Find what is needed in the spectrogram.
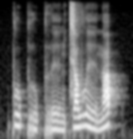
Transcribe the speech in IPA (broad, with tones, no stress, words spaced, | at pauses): plu˥˩ʔpru˨˩ʔpreː˨˩ŋ t͡ɕa˦˥wleː˨˩na˥˩p̚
